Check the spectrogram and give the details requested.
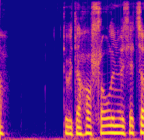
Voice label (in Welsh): "hollol" Welsh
